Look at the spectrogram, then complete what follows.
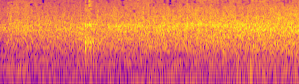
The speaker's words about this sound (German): Das ist jetzt die Wandelhalle. Das sind dann läuft man dann mit seinem Wasser und ähm, flaniert quasi einmal durch den Raum. Und man hört ja auch das Wasser plätschern und das ist halt einfach eine entspannte Atmosphäre hier.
